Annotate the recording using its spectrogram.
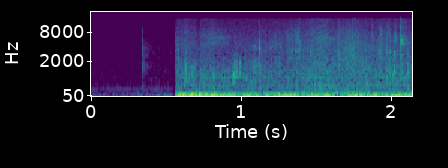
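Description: Almost silent for about half a second, then loud, low, steady rumbling of wind buffeting a lavalier microphone outdoors, cutting in suddenly, with a few faint rustling clicks over it.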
